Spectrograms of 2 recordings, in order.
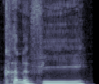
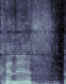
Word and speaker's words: Cunniffe: Cunifee. Cover. – Pretty but, sure it's just Cunniffe, but all right. – Yeah, but I like D. Cunifee because it rhymes.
